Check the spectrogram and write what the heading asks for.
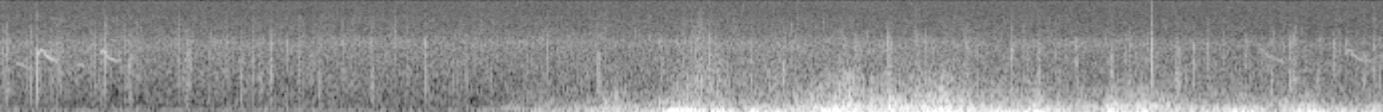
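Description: Thunder rumbling: about two and a half seconds in, a low rolling rumble builds up and carries on, over light rain pattering.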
